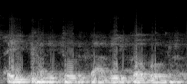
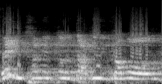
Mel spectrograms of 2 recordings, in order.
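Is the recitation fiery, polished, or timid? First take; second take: polished; fiery. First: It is recited smoothly and beautifully. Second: It is declaimed loudly like a heated speech. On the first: A skilled reciter is performing. "সে অনেক সুন্দর করে আবৃত্তি করছে" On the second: A politician is reciting like a rally speech. "রাজনীতির মঞ্চে গরম বক্তব্য দিয়ে অভ্যাস"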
